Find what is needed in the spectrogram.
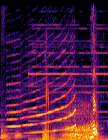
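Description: A comedic rising sound effect: one pitched tone with overtones gliding steadily upward for about a second and a half, then cutting off as a woman's voice says 'Non'.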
